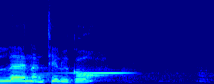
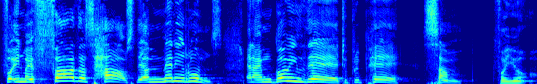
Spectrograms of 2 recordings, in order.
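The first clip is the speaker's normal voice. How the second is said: higher, louder, building to a shout; full-force preaching; 5 semitones higher, 5 dB louder than usual. Acted. Preacher proclaiming Jesus' promise of rooms to the congregation, loud. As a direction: preach it out over the room.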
